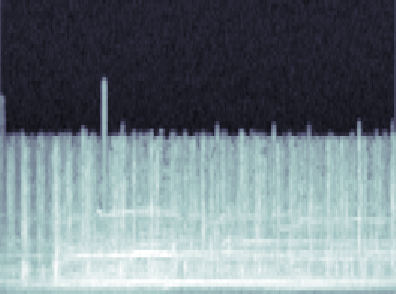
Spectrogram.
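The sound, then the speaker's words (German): A large crowd at a protest in Iran cheers and shouts steadily as women burn their headscarves, a dense roar of many voices with high whoops and cries rising above it, sustained at full loudness throughout. “Von Frauen, die sich aus Protest ihre Haare abschneiden, ihre Kopftücher verbrennen, unter dem Jubel von Massen.”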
